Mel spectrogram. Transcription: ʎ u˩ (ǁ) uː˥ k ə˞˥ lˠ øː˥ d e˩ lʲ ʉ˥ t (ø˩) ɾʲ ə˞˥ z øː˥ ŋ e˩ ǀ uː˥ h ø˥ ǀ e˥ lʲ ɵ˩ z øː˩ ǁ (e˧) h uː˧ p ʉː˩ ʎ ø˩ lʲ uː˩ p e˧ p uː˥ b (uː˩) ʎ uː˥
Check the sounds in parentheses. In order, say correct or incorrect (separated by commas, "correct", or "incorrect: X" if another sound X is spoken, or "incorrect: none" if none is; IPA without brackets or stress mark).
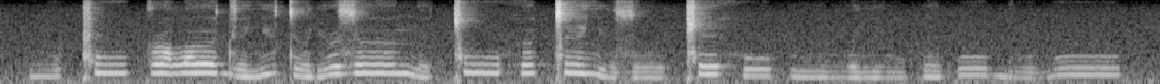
correct, correct, incorrect: e˥, correct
